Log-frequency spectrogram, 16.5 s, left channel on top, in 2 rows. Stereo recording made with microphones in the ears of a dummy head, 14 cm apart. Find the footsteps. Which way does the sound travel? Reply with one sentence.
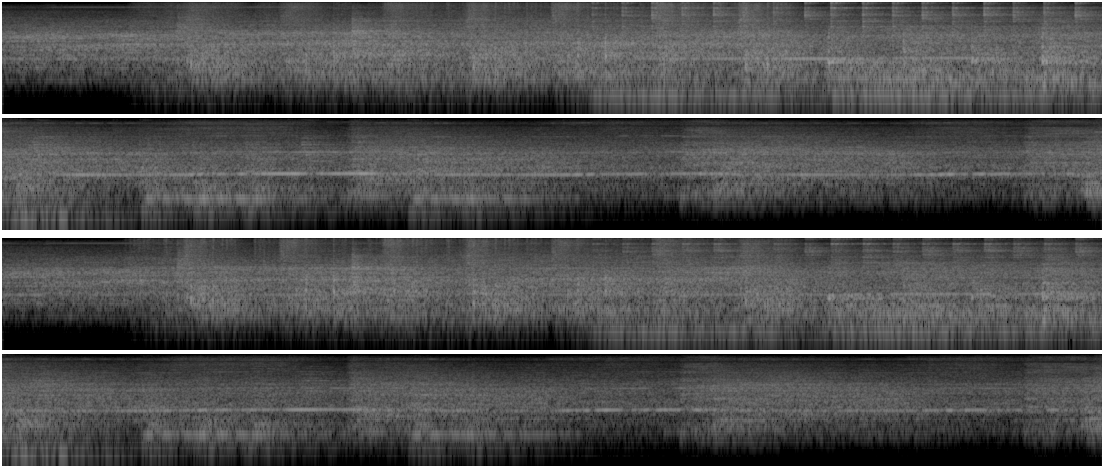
You can hear the footsteps go from the right side to the left.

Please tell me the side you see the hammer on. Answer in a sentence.
In this clip you hear the hammer on the left.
